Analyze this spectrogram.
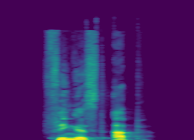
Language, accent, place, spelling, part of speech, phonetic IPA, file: German, Germany, Berlin, fingest ab, verb, [ˌfɪŋəst ˈap], De-fingest ab.ogg
- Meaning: second-person singular subjunctive II of abfangen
